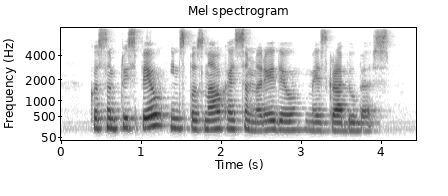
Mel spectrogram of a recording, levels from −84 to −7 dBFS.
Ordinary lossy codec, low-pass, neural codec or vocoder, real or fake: none; none; none; real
